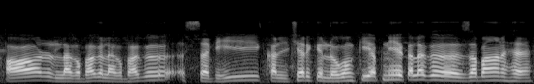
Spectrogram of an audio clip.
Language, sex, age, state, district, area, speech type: Urdu, male, 45-60, Uttar Pradesh, Aligarh, rural, spontaneous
